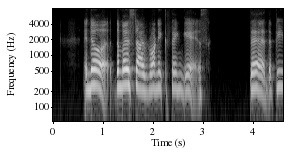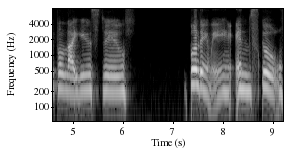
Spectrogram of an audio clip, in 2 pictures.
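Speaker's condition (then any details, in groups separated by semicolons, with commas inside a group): Cerebral palsy; speech sometimes slurred when tired or nervous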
